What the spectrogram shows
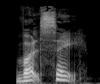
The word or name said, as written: VOLDSSAG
